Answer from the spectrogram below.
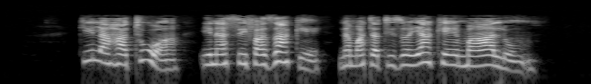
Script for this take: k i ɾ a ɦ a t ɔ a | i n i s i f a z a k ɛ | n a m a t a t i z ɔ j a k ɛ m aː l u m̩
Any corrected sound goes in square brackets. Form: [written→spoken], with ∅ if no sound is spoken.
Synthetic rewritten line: k i [ɾ→l] a ɦ a t [ɔ→u] a | i n [i→a] s i f a z a k ɛ | n a m a t a t i z ɔ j a k ɛ m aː l u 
